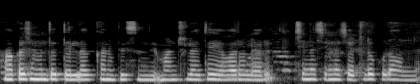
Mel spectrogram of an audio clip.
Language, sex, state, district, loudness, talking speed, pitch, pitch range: Telugu, female, Andhra Pradesh, Sri Satya Sai, -16 LUFS, 155 wpm, 230 Hz, 220-235 Hz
